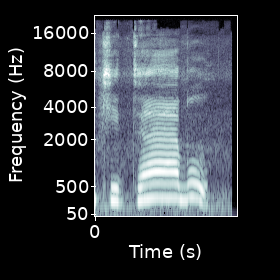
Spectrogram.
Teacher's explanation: Yang sering salah adalah mengucapkan ba sering dilipat dua bibirnya, padahal tidak seperti itu. Kemudian sifat huruf ba adalah jahar, jelas ya, tidak ada angin yang keluar dari mulut ketika mengucapkannya. Kemudian syiddah atau kuat, yakni semacam tekanan saat mengucapkan. · Kemudian kitabu, makhraj ta adalah menyentuhkan punggung ujung lidah ke pangkal 2 gigi seri atas. Sifat ta adalah hams, ya, pengucapannya disertai angin. Kemudian punya sifat syiddah, artinya menekan suara saat mengucapkannya.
